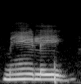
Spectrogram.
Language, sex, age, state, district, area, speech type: Tamil, female, 18-30, Tamil Nadu, Madurai, rural, read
